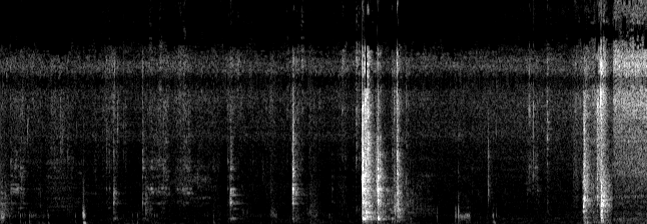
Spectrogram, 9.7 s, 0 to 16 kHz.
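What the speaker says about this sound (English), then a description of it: "So we'll keep stirring a couple of minutes, like 3 or 4 minutes." Vegetable dum handi masala stirred in a pot, with sparse scrapes and knocks of a spoon against metal and a couple of louder clattering bursts, close up with no voices.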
